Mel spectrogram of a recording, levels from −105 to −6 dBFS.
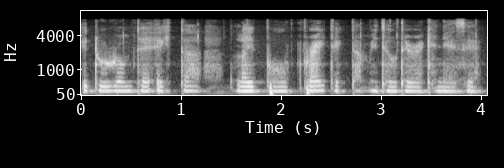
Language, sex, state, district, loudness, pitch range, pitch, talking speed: Nagamese, female, Nagaland, Kohima, -19 LUFS, 175-180 Hz, 175 Hz, 175 wpm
